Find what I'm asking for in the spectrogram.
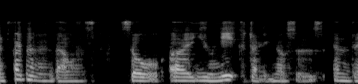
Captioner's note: speaking chinese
